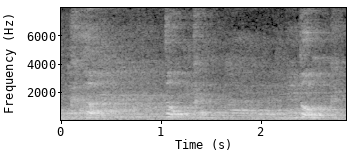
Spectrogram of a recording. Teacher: So, the first, the pronunciation of k in the word tuk, it is normal, voiceless, velar, and stop.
